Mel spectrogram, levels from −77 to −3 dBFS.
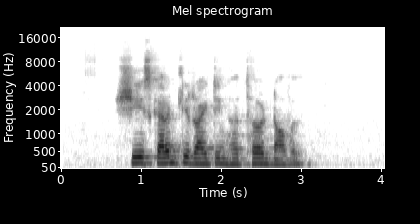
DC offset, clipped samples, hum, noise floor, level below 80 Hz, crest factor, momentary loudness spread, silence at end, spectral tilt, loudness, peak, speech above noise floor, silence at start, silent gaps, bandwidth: under 0.1%; under 0.1%; none; -65 dBFS; -60 dBFS; 16 dB; 12 LU; 0.9 s; -6 dB/octave; -20 LUFS; -4 dBFS; 46 dB; 0.7 s; none; 11 kHz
